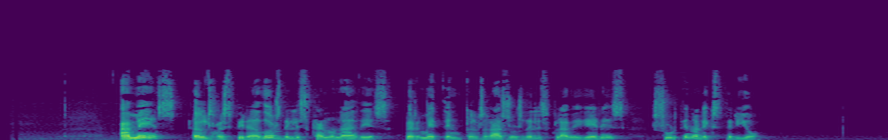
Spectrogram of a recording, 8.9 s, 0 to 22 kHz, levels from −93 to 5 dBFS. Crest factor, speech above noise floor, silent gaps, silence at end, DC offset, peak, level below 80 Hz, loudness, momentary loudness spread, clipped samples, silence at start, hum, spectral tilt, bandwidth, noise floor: 24 dB; 56 dB; none; 1.35 s; under 0.1%; -2 dBFS; -80 dBFS; -25 LUFS; 15 LU; under 0.1%; 1.2 s; none; -5 dB/octave; 11 kHz; -80 dBFS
